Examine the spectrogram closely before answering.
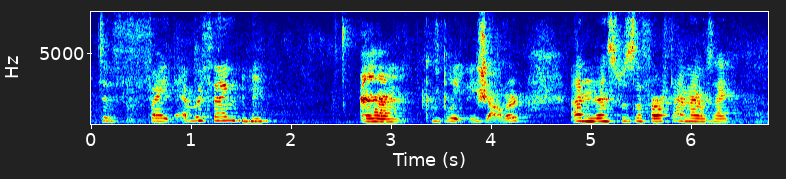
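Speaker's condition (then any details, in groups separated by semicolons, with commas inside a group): Quadriplegic cerebral palsy, severe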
